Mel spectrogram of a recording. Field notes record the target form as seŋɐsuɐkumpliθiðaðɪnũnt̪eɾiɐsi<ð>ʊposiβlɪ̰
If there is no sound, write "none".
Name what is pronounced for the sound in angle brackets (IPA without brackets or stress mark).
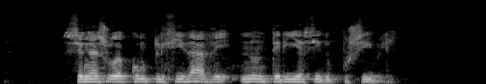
ð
